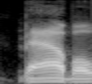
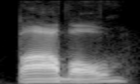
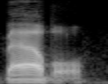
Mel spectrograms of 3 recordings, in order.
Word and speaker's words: Babel: And then there's a there's a scholarly journal called Babel or uh Bobel, depending on where you are in the world. They gave me all the fit people gave me gave me uh hassle when I kept pronouncing it Babel.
